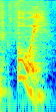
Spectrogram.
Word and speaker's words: Fowey: And then Foy, Fowey. So that it gets called Fowey.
